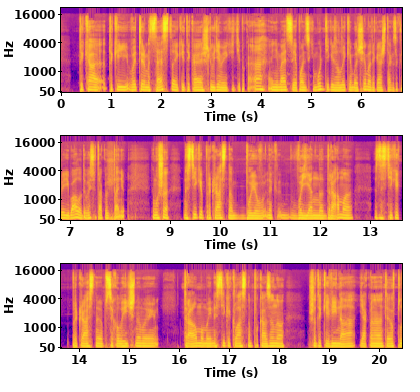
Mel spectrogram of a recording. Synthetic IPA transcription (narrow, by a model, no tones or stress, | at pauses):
t̪ɐkat̪ɐkɪjʋɪt̪ʋʲirmest̪ɛt̪st̪ʋɐjɐkɪt̪ɪkɑjeʃlʲudʲɐmjɐkitʲipɐ̥ka̰axɐ̰nʲimɛsʲɪjɐpɔnʲsʲkɪjmulʲt̪ʲjɐkɪzʋelˠɪkɪmɪɔt͡ʃɪmɪt̪ɪkɑjeʃt̪ɑɡzɐkɾɪjʲibɑlˠɔd̪eʋɪsʲɐt̪ɑkʊpɪ̥t̪ɑ̰nʲʊ | t̪ɔmuʃt͡ʃɔ | nɐsʲtʲilʲkɪpɾekɾɑsnɐbɔjɔʋnɐʋɔjɛnːɐd̪ɾɑ̰mɐ | znɐsʲtʲilʲkɪ | pɾekɾɑsnɪmɪpsɪxɔlˠɔɦʲit͡ʃnɪmɪ | t̪ɾɑwmɐmɪinɐsʲtʲilʲkɪklˠɑsnɔpɔkɑzɐnɔ | ʃt͡ʃɔt̪ɐkɛʋʲijnɑjɐkʋɔnɑnɐt̪ɛbɛwplˠ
